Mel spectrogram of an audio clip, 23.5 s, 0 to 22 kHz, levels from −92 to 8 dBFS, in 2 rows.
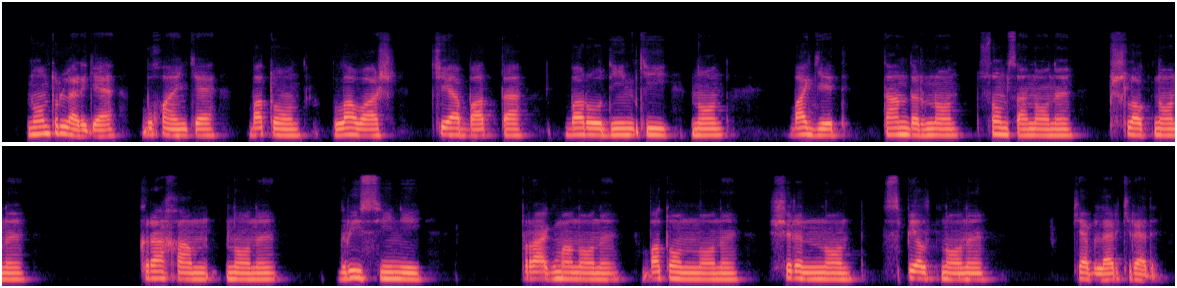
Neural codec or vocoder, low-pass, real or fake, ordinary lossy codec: none; 9.9 kHz; real; Opus, 32 kbps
